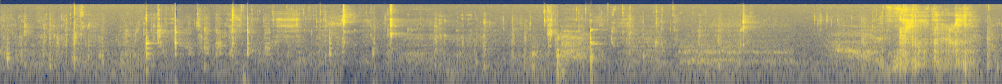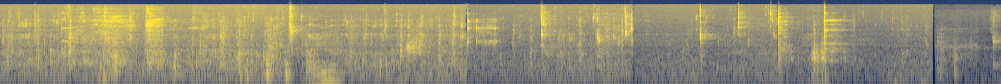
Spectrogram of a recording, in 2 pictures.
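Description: Chopsticks and spoons clicking and clinking against ceramic bowls and plates during a meal, many small irregular taps, with wet sounds of stew being spooned from the bowl.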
